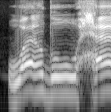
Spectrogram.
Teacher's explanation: এই হা কে হলকের মধ্যখান থেকে উচ্চারণ করে পড়তে হবে কারণ এটি বড় হা হলকের মধ্যখান থেকে উচ্চারণ হবে এটির মাখরাজ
